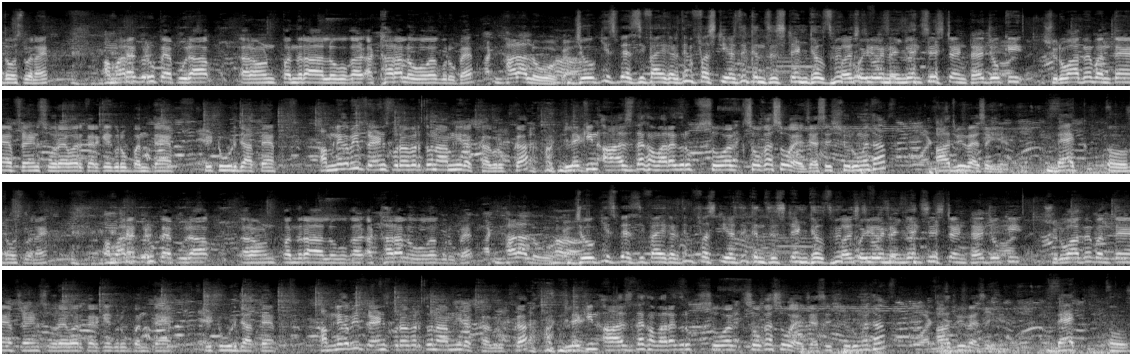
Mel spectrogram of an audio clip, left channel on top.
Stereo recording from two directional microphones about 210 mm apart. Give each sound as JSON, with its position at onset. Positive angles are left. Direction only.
{"t": 0.0, "sound": "a man's voice", "side_deg": 50}
{"t": 5.7, "sound": "speech", "side_deg": 20}
{"t": 6.5, "sound": "a man's voice", "side_deg": 40}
